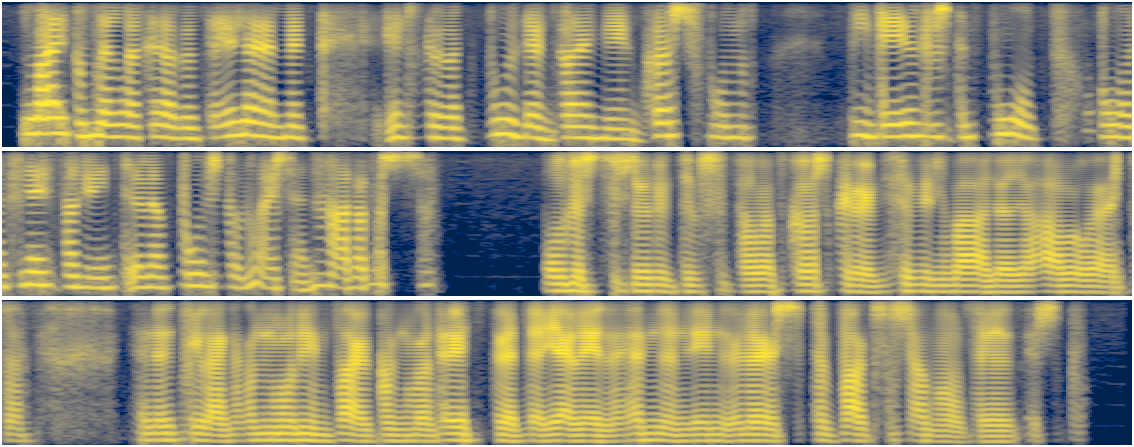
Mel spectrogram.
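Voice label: Finnish short, speechsamples, MELPe 600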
